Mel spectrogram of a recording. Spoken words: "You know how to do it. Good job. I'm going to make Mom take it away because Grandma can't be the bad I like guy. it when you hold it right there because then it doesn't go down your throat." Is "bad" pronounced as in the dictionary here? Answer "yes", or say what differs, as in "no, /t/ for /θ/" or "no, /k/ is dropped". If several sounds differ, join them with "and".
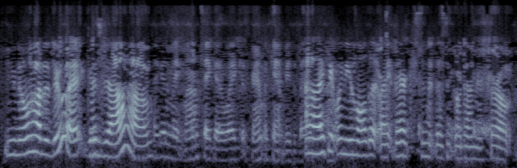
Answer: no, /d/ is dropped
